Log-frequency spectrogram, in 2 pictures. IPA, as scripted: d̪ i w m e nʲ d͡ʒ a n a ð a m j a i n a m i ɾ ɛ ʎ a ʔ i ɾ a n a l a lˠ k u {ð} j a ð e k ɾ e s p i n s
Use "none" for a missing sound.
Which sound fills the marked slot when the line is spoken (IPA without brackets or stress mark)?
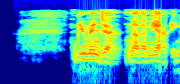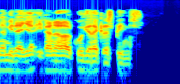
ð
